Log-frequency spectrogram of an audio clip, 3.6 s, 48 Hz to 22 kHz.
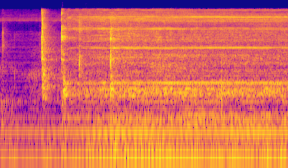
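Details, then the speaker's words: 2014 Yamaha FZ-09 after a flashed ECU install, airbox mod and Sprint filter, at key-on once the forgotten fuel pump connector was plugged in: relay clicks, then a steady low hum with a faint even whine; the fuel pump is priming normally. "So I actually did not plug in the fuel pump. Now I can hear the priming of the fuel pump. And I was looking for priming."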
